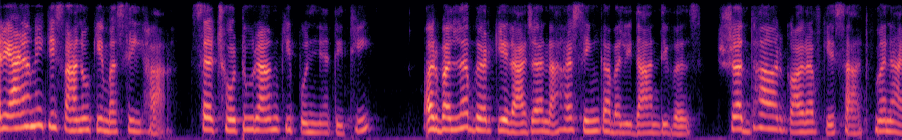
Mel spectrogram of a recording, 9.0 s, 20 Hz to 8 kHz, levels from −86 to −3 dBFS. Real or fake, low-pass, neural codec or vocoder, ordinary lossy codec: fake; 7.2 kHz; codec, 24 kHz, 3 kbps, HILCodec; Opus, 16 kbps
